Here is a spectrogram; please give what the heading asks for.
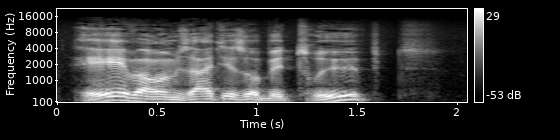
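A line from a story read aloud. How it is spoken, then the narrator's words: Sudden shout from farmer. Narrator (German): rief plötzlich ein Bauer aus der gegenüberliegenden Ecke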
